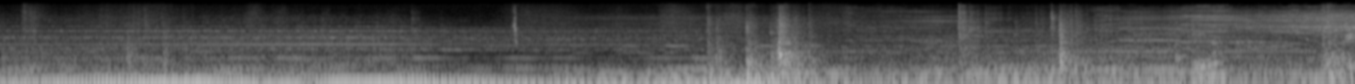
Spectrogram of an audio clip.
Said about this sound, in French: Avec la plus grande prudence, ils débloquèrent les portes de l'armoire.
